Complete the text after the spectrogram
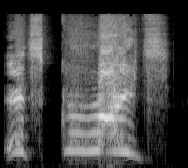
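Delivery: very high, loud squeal; hammed-up delighted squeal; squealing joy.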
